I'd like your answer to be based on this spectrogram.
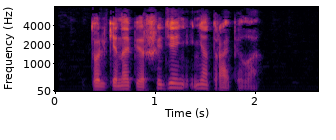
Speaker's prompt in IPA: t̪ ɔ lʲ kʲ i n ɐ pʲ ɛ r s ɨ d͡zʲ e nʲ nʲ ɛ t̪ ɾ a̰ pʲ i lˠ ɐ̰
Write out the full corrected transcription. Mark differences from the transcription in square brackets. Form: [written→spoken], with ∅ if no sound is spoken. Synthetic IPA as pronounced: t̪ ɔ lʲ kʲ i n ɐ pʲ ɛ r [s→ʂ] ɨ d͡zʲ e nʲ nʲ ɛ t̪ ɾ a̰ pʲ i lˠ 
